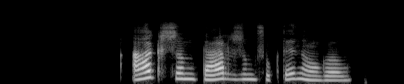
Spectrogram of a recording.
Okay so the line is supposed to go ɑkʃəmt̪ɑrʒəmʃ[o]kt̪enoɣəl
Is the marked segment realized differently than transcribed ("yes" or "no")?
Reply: yes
